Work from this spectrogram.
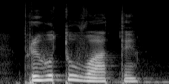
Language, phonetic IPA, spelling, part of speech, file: Ukrainian, [preɦɔtʊˈʋate], приготувати, verb, Uk-приготувати.ogg
- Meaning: to prepare, to ready, to get ready, to make ready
